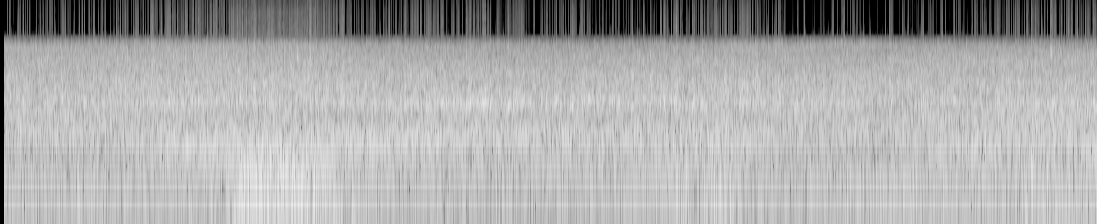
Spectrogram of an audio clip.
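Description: Loud steady idle with a coarse, uneven metallic chatter running through it; there's a rattle somewhere, but the source isn't clear.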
